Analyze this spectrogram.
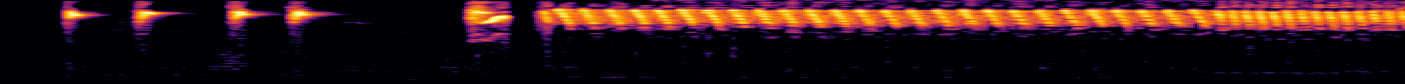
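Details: Sogon-style canary training material: four separate sharp high chirps and a twisting note, then a long, rapid, buzzy high trill of evenly repeated notes that quickens toward the end.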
